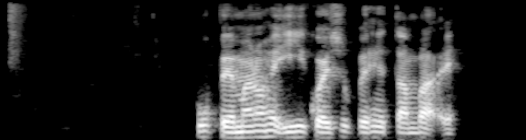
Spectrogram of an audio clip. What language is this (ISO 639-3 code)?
grn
